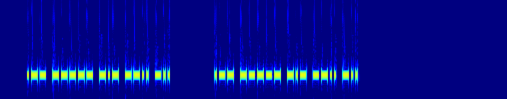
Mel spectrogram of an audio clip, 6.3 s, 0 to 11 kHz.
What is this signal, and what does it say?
Morse code, heard as a keyed tone, about 46 wpm, 700 Hz. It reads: W0KZD W0KZD
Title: USA Call Signs - 5 Characters - Repeated 2x - 45wpm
